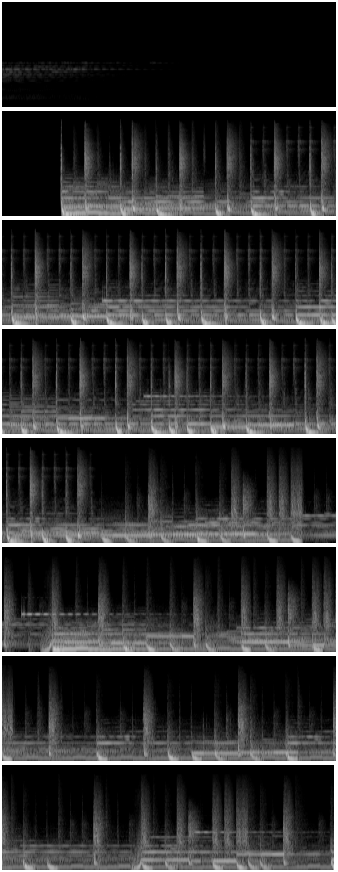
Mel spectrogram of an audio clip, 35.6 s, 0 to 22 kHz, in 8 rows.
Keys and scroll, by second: 28.1 Escape, 35.4-35.6 typing.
